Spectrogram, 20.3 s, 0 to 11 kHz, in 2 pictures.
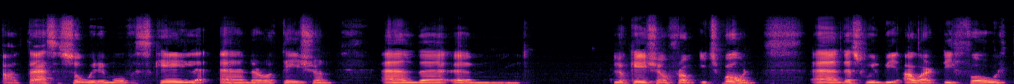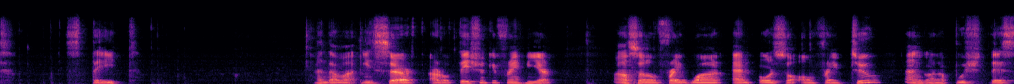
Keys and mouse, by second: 8.2-12.6 drag, 15.1 Right, 15.9 i, 17.1 Right, 17.4 i.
